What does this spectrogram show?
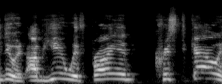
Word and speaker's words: Christgau: I'm here with Brian christow is that how you say your name yes Chris I get Chris Chris G Chris ganu it's it's all good my my last name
